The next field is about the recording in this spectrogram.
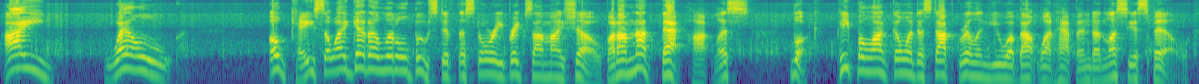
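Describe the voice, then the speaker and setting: An actor playing a showy radio host of a retro variety hour, with polished, theatrical announcer patter in an old-time radio style. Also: male voice, high-pitched, expressive, moderate pace, pushed and bright, exaggerated voice, rough recording. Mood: persuasive. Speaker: radio show host and interviewer.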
